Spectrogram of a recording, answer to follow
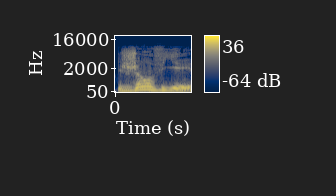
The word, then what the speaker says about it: janvier: But anyway, janvier, so that's the way to pronounce it. Janvier, A-N, en, okay? And then, ye, janvier.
